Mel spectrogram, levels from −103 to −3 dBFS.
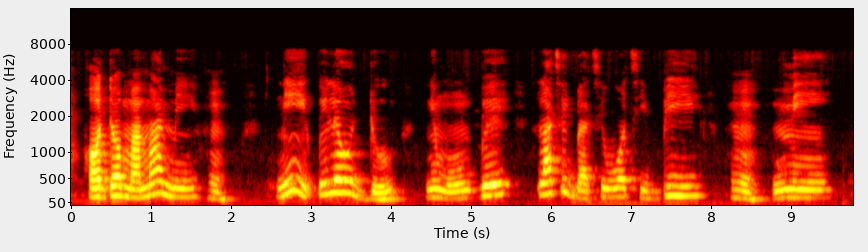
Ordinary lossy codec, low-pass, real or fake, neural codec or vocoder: none; 7.2 kHz; real; none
